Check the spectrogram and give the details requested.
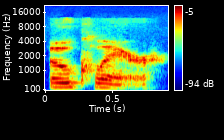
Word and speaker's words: Eau Claire: Uh no, but we have it is pronounced Eau Claire.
